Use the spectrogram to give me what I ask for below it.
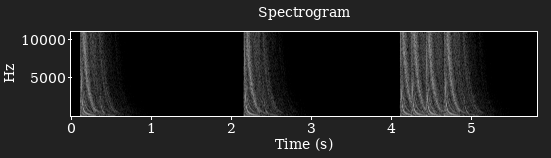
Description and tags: Small slower beams
Have fun!
laser, sci-fi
